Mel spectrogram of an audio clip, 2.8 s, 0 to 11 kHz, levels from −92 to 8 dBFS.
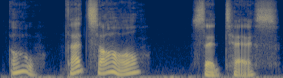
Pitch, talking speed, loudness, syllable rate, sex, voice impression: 130 Hz, 85 wpm, -22 LUFS, 2.5 syllables/s, male, masculine, very adult-like, slightly thick, tensed, slightly powerful, very bright, soft, very clear, fluent, slightly raspy, cool, intellectual, very refreshing, sincere, calm, mature, very friendly, very reassuring, very unique, slightly elegant, wild, slightly sweet, very lively, kind, intense, light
